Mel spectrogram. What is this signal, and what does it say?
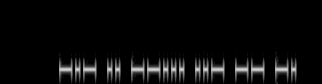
Morse code, heard as a keyed tone, about 28 wpm, 700 Hz. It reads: KI7UMN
